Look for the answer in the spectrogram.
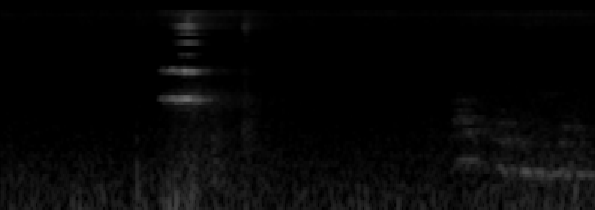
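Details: One of two rainbow lorikeets exploring and peering into a cave gives a single shrill, squeaky note, then a fainter, lower wavering call near the end, over a steady low rumble.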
